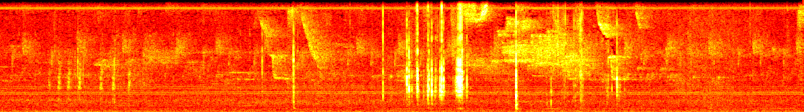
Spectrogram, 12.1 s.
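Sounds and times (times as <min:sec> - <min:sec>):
bird chips and clicks: 0:04.0 - 0:09.6.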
